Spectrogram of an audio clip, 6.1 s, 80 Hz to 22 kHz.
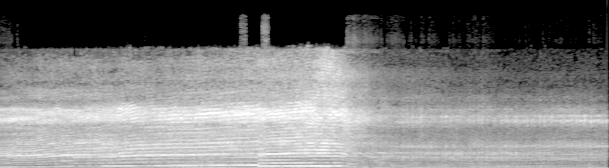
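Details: Nitro monster truck with new clutch bell and spur gears on 30% fuel, high and low end each richened half a turn, idle raised: revs climb smoothly under slow trigger pull, no stutter or sag, and drop cleanly. Engine tuned well.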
